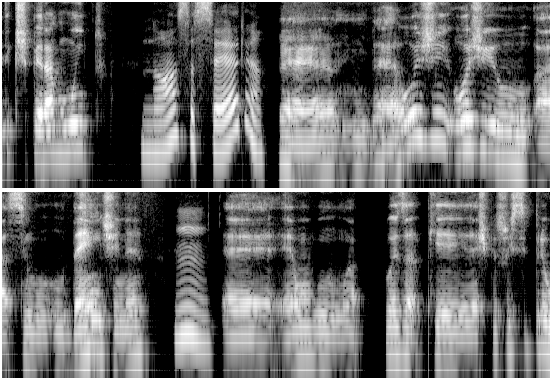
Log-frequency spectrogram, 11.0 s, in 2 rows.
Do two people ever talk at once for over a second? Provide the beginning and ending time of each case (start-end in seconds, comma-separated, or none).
none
